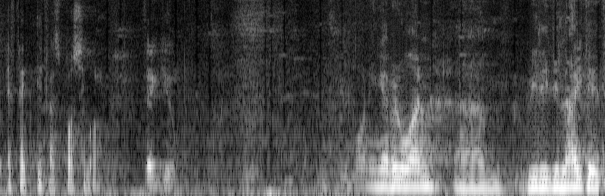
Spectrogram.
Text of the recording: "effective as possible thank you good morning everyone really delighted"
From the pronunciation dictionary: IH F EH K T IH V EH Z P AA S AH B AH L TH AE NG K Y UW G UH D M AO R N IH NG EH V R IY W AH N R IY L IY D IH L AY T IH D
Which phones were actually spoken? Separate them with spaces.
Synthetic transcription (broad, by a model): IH F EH K T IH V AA S P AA S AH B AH L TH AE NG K Y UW G UH D M AO R N IH NG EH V R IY W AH N R IY L IY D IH L AY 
